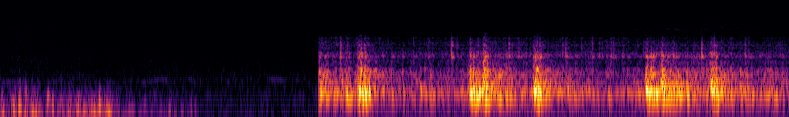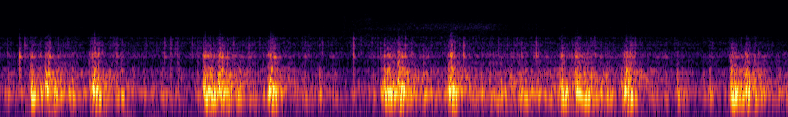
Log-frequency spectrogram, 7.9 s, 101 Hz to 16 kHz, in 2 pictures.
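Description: Regular heart sounds at about 68 beats a minute, each first sound followed closely by a sharp early systolic click: a pulmonary ejection click.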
